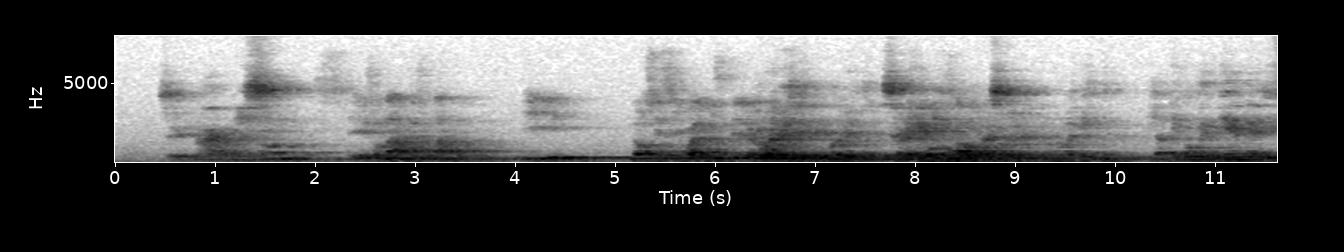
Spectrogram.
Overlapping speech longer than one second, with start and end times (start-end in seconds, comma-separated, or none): 6.3-8.7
